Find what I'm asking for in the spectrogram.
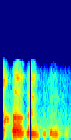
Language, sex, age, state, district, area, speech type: Tamil, female, 18-30, Tamil Nadu, Cuddalore, rural, conversation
